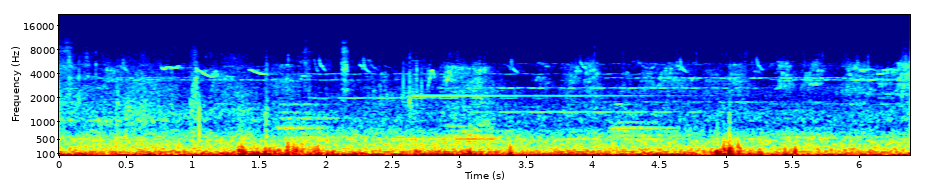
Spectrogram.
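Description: A baitcasting reel being cranked to retrieve a lure, under a steady low rumble of wind on the microphone.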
